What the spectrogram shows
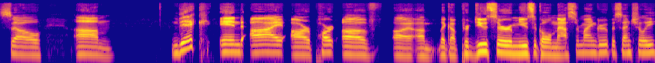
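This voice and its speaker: In a very clean recording with a silent background and a dry, close sound with no echo, a man with a Wisconsin accent speaks at a fairly high pitch. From Wisconsin, US. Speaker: podcast host, mixing and mastering engineer. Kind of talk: casual interview.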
